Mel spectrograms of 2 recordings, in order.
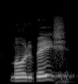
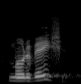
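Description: First: Punched out louder the second time; louder repeat. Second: Said in the usual way. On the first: Shown as a demonstration. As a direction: hammer the word home.

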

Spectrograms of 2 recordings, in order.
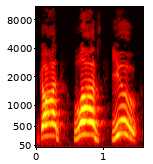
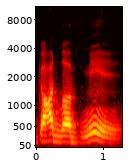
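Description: First: Loud, slow, high declaration; assured and emphatic, every word given room; confident. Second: Low, slow, reluctant admission; subdued and unsure, words coming slowly; hesitant. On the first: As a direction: proclaim it with full confidence. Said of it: "you can say it with confidence". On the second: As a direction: say it as if it is hard to believe. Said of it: "doesn't come off the lips quite as easily". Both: Shown as a demonstration.

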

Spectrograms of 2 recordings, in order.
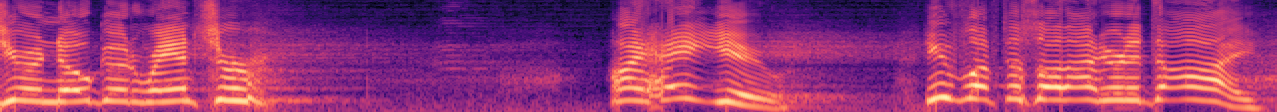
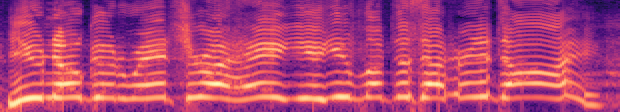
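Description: First: Put-on first round of the boy's angry shout; angry yell. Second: Put-on the boy screaming his anger even harder; harder angry yell. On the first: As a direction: hurl it at the rancher. Boy yells at rancher. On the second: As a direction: push the shout to its peak.

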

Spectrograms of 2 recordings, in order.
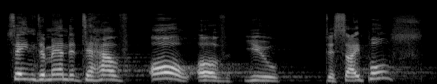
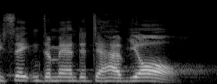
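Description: First: Said in the usual way. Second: A hint of Mississippi folksy speech. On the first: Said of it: "or as they say in Mississippi". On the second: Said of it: "as they say in Mississippi".

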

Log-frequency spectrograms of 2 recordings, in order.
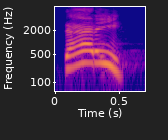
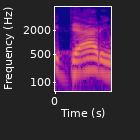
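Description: First: Put-on "Daddy." said much higher, like a hurt little child; child calling daddy. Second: Said in the usual way. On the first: Shown as a demonstration. Preacher showing the congregation a child calling "Daddy." in a much higher voice. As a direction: call "Daddy." like a child who needs his father. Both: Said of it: "when you need something or when you're hurt".

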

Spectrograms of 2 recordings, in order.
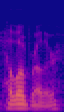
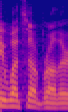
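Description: First: Lower, softer, stiff "Hello, brother."; a stiff, churchy hello that sounds weird; stiff formal greeting. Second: Easy, relaxed "What's up, brother?"; a laid-back, friendly hello; casual greeting. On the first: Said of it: "that sounds weird". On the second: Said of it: "it's a little bit better than". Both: Shown as a demonstration.

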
